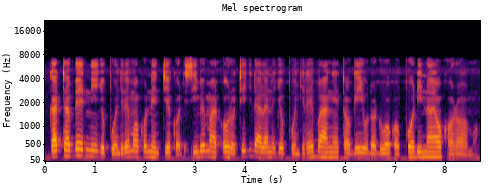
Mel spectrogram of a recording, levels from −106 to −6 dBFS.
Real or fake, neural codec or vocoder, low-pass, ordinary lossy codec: real; none; 7.2 kHz; AAC, 48 kbps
